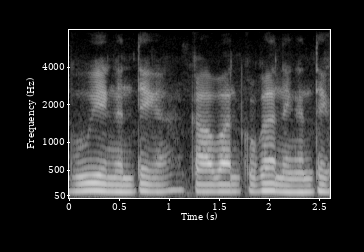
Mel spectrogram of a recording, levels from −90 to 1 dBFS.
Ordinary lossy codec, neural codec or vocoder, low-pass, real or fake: none; none; none; real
